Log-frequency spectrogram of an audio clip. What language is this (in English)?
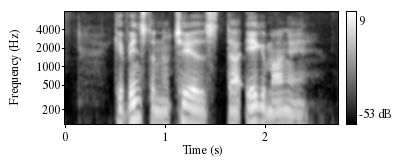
Danish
